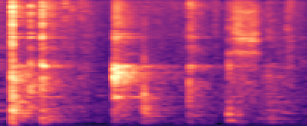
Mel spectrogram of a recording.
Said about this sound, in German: Dazu nehme ich einfach den anderen Topf.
